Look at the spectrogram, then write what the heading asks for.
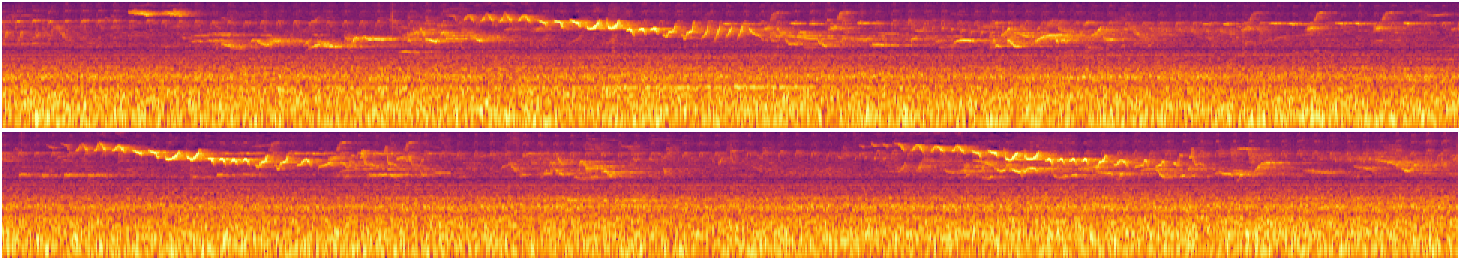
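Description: A songbird sings a short song of rapid notes falling in pitch, three times about ten seconds apart, with fainter bird chirps between the songs over steady outdoor background noise.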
